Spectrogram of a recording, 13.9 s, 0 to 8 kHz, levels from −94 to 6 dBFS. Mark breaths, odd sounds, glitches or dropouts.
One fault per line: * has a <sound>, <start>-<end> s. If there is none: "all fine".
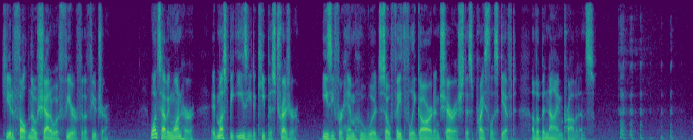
* has a laugh, 12.4-13.7 s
